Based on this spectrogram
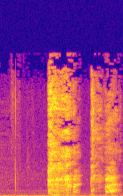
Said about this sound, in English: Excuse me. See, you hear a lot of little coughs. There's the remnants of my flu.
